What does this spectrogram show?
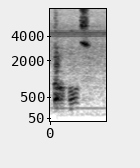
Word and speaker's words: Bobolz: my mother's M dman and your last name bobles bobles bobles very good yeah we go ahead and spell that for the record where well we'll get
